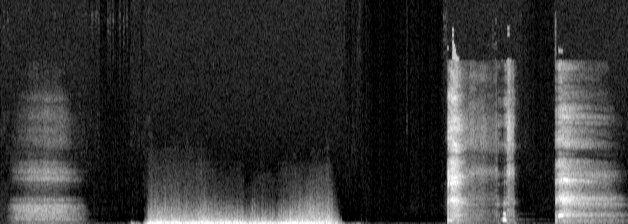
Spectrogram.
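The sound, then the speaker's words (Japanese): Long, steady breath blown into the listener's ear in an ASMR roleplay, a soft rushing hiss, preceded by a short faint exhale and followed by a few brief breathy puffs. “びっくりさせてしまってごめんなさい。ついつい可愛らしいお耳が見えてしまったものなので、お耳に息を吹きかけたとき、”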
